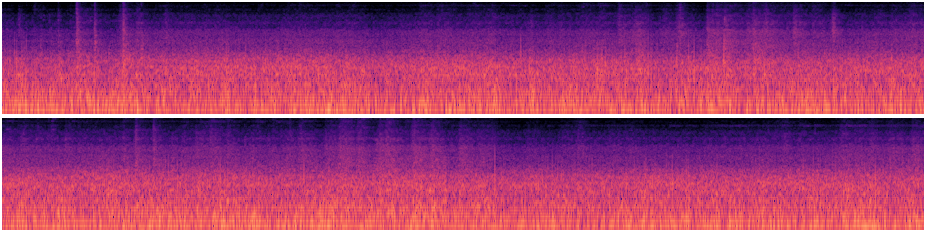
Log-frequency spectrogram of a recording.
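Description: Indian Railways express train running over a steel truss river bridge, heard from the open coach doorway: a loud, steady rumble of wheels on track with scattered sharp clicks.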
